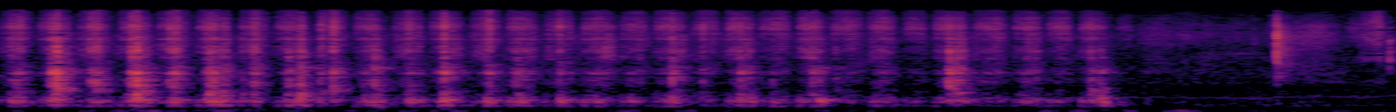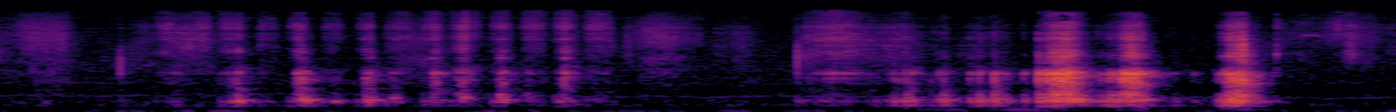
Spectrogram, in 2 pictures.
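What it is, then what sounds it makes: Scratch-art paper being scratched. A pointed wooden stick scratches a flat scratch-art page, a black coating over colored paper. Rapid, dry rubbing strokes rasp steadily for about four seconds, fall quiet, return in shorter bursts, and end with a few louder, harsher scrapes.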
